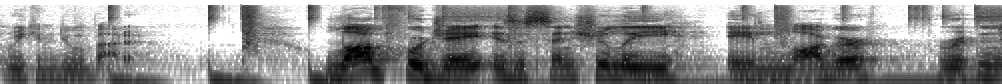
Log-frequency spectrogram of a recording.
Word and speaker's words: Log4j: talk about that so log4j or logforge depending on how you say it is something that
